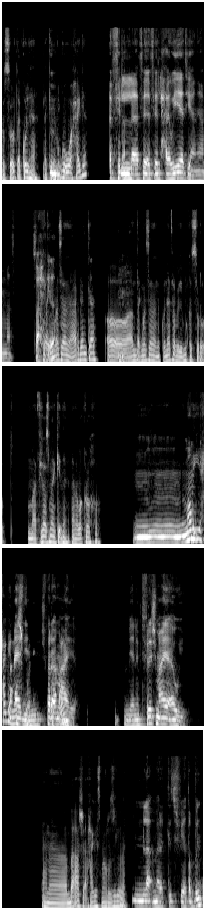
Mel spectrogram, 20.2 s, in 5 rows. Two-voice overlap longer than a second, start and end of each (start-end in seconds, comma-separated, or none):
11.9-13.5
